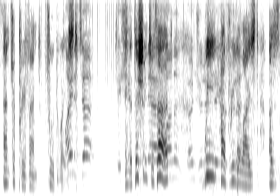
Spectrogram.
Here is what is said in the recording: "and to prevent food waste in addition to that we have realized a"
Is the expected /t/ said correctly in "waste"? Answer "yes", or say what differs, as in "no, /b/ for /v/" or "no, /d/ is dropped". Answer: yes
